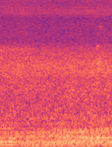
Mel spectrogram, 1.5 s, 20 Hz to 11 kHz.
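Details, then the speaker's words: Cold-engine Raider 150 single that previously hard-started and died at 1000 rpm when cold: even low putter, steady beat, no stumbling, idle stable and slightly high; mixture being turned down a little. "stable na boss sa malamig no mataas pa nga eh oh bawasan natin ng konti kasi nagbukas na yung mixture eh"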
